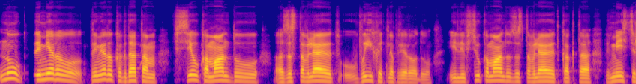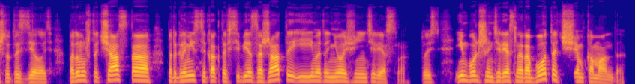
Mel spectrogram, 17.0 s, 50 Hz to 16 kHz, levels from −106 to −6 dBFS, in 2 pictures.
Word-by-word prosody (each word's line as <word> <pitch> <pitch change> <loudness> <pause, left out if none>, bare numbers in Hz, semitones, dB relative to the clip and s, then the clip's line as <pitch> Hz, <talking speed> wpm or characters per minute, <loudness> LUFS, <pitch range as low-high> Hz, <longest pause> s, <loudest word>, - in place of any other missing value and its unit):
Ну, 220 +1 +1
к - - -28
примеру 185 -4 +2
к - - -51
примеру, 185 +4 0
когда 160 +1 +3
там 135 -5 +1 0.2
всю 185 -1 -1
команду, 150 -4 +3 0.2
э, 120 - -4
заставляют 145 +2 +4
у 90 - -14
выехать 150 0 -5
на 125 - -4
природу 110 -4 -8 0.2
или 130 0 -6
всю 175 +6 -7
команду 165 -2 +3
заставляют 140 0 +1
как-то 125 -2 -2 0.2
вместе 145 +2 -2
что-то 130 0 -5
сделать, 110 -1 -5 0.2
потому 165 +4 -1
что 150 - -9
часто 175 -1 +5 0.2
программисты 155 +2 -3
как-то 155 -2 -1
в - - -5
себе 160 +2 -4
зажаты 165 +5 +2
и 145 +1 -5
им 155 - -4
это 150 -1 -4
не 145 +1 -3
очень 135 -2 -4
интересно. 120 -6 -9 0.2
То 115 - -12
есть 115 -1 -12 0.2
им 175 -1 -1
больше 165 -1 -1
интересна 150 0 0
работа, 180 +9 +3
чем 145 -1 -1
команда. 110 -8 -4
145 Hz, 160 wpm, -22 LUFS, 130-165 Hz, 0.2 s, часто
